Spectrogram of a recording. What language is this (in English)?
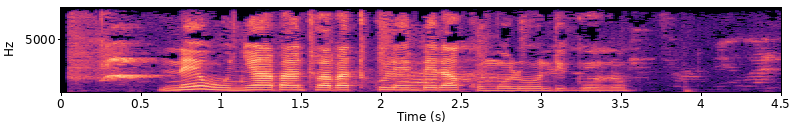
Ganda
